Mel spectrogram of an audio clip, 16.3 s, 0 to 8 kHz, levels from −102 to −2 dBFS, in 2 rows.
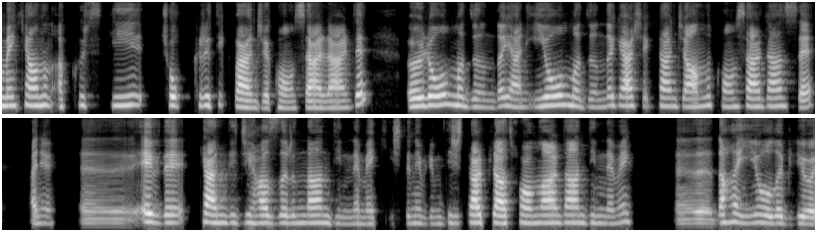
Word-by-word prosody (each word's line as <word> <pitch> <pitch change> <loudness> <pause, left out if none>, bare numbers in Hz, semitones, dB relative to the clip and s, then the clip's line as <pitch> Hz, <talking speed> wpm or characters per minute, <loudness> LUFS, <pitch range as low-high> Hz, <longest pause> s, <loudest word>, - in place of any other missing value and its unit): mekânın 235 +1 +2
akustiği 240 +2 -5 0.2
çok 235 0 0
kritik 240 +1 -5
bence 180 -4 +3
konserlerde. 180 - 0 0.4
Öyle 220 +4 +5
olmadığında 220 -6 +1
yani 200 -4 -3
iyi 210 +3 0
olmadığında 230 -4 0
gerçekten 225 -2 -1
canlı 215 +3 -1
konserdense, 210 -1 -2 0.3
hani, 185 -1 -7 0.3
eee, - - -11 0.5
evde 205 -2 +4
kendi 205 -2 +4
cihazlarından 200 0 -1
dinlemek, 175 -1 -10
işte, 190 +1 -14
ne 190 -1 -9
bileyim, 180 0 -16
dijital 205 +1 +3
platformlardan 200 0 +3
dinlemek, 200 +3 -8 0.4
eee, 100 0 -6
daha 215 +2 +1
iyi 200 +1 -5
olabiliyor, 185 -2 0
205 Hz, 110 wpm, -22 LUFS, 190-225 Hz, 0.5 s, Öyle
